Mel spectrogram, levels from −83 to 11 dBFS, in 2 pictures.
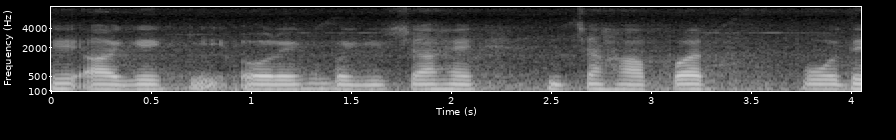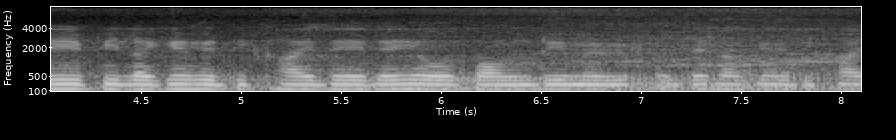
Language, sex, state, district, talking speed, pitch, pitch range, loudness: Hindi, male, Chhattisgarh, Raigarh, 185 wpm, 125 Hz, 125-130 Hz, -16 LUFS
